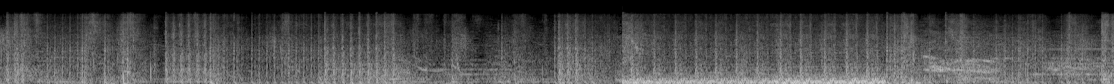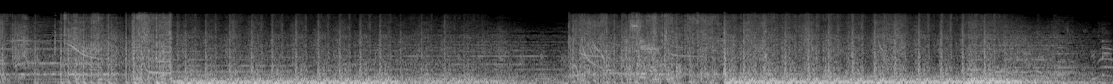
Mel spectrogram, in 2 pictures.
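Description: Dense film battle gunfire, with rapid bursts of shots and booms from heavy weapons filling the whole stretch, loud and close with no talking over it.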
